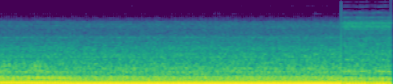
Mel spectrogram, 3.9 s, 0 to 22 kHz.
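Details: 2022 BMW M240i B58, just after an MST downpipe install with both O2 sensors reconnected, warm-up idle. Smooth, deep, steady rumble with no misses, ticks or exhaust-leak puffs. No check engine light; normal idle.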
